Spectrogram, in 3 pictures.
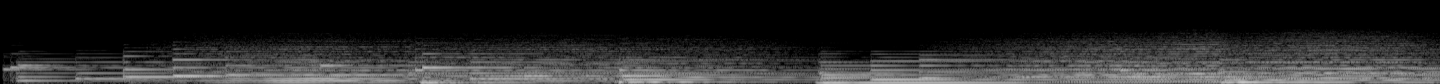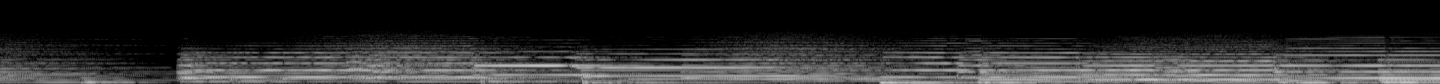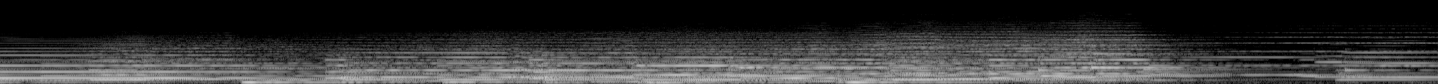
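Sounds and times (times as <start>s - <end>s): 
field background music: 0.0s - 43.1s.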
